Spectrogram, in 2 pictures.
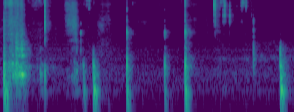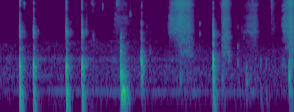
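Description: Light, irregular clicks and taps, about two a second: calculator keys being pressed, then a stylus tapping on a tablet's glass screen as digits are written.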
